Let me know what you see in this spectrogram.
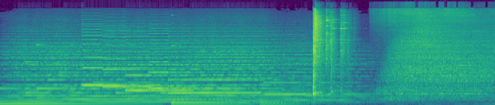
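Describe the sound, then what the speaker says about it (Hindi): Glass is deliberately smashed in a sharp, bright shatter with tinkling fragments, cutting across sustained dramatic music that then fades into hiss. "वो कांच का टूटना शुभ होता है ना, इसलिए तोड़ दिया"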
